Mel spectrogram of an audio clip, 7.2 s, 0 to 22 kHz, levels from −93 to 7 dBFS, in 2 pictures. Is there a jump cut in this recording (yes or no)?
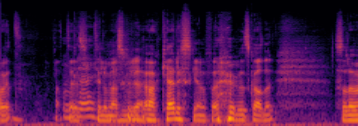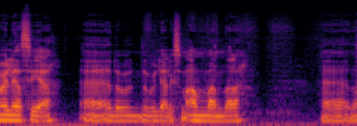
no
